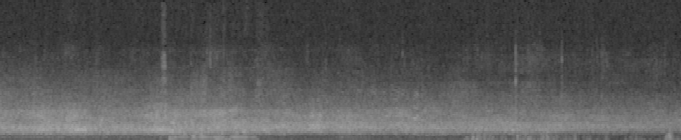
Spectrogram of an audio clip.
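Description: A horse's hooves thud on grass as it canters.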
